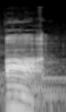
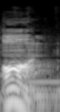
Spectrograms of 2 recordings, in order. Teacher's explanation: north of this line most people say ahn rhymes with don south of it they say on rhymes with dawn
